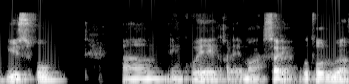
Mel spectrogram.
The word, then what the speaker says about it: Rotorua: How would you pronounce the following? So first we have rotorua, rotorua, whakatāne, whakatāne, and taranaki, taranaki.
